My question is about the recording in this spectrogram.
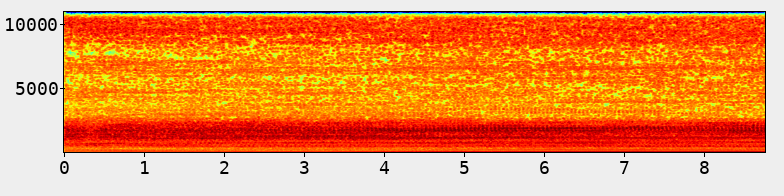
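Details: Peugeot 308 with EP6 engine, 82,000 km, oil level normal, no engine fault codes: fast, regular knocking over a steady engine drone at 2500–3000 rpm, strengthening slightly as revs climb. Cause of the knock unknown.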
